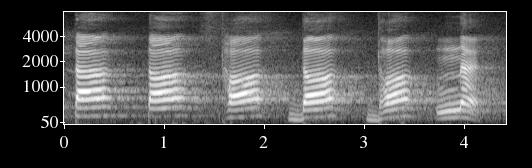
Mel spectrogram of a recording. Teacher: touch हो रही है अपनी दांतों पर जीभ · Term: दंत्य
